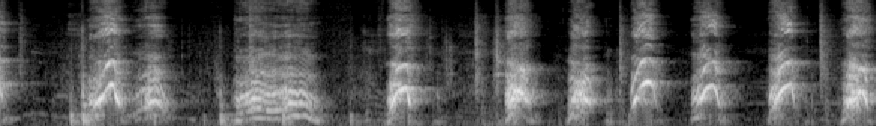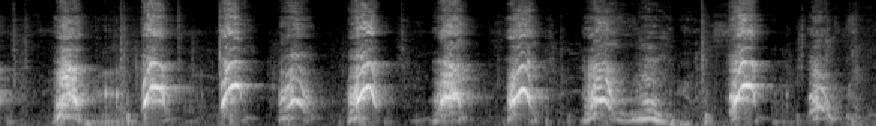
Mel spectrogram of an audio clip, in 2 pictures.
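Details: Miniature Dachshund confronting a fast-food orange juice cup it has never seen, giving rapid, evenly spaced sharp barks, about one and a half per second, with a low growl and a whine near the start.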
